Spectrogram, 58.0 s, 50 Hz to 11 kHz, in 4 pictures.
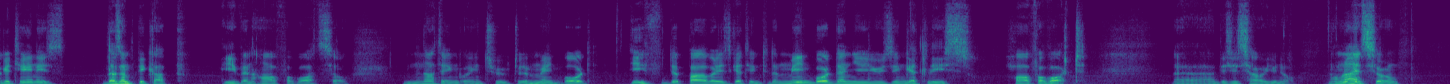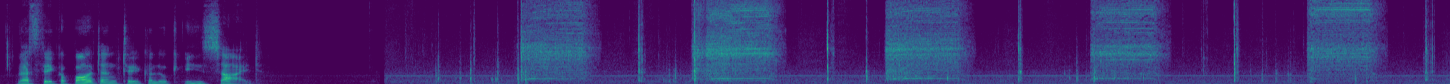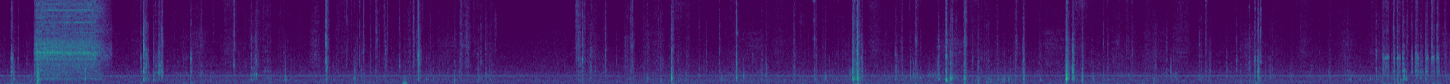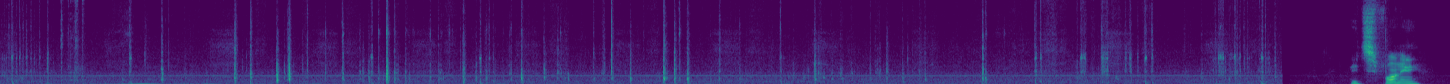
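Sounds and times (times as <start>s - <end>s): electric screwdriver whirring: 19.6s - 20.6s, 21.4s - 22.4s, 23.3s - 24.3s, 25.4s - 26.2s, 27.6s - 28.4s, 29.3s - 30.2s.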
